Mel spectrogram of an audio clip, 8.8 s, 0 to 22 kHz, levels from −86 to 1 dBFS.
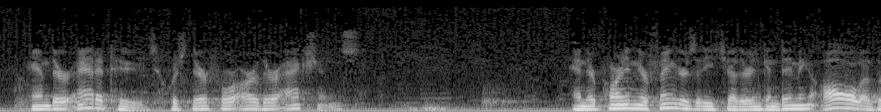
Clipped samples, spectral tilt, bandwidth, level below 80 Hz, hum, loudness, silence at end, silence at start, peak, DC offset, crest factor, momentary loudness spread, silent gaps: under 0.1%; -10 dB/octave; 6.6 kHz; -36 dBFS; none; -18 LUFS; 0 s; 0 s; -4 dBFS; under 0.1%; 14 dB; 22 LU; none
